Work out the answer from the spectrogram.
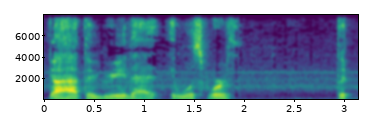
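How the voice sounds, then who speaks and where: A man's voice: medium pitch, level tone, a little slow. A man giving a casual, rambling movie review in an informal, mildly profane vlog style. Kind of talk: casual spoiler-filled film review vlog.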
